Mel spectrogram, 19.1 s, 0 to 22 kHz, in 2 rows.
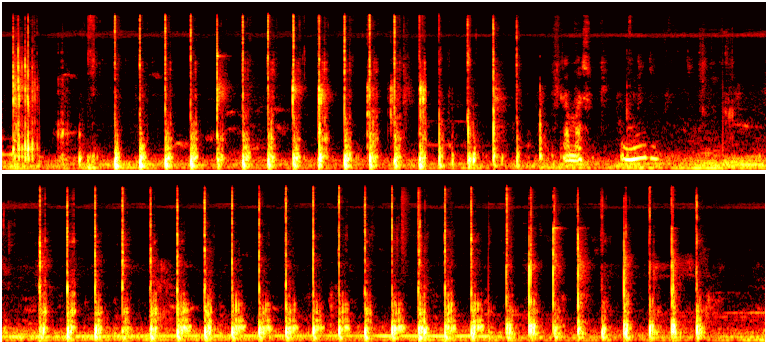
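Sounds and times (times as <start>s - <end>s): pestle pounding in stone mortar: 0.4s - 7.0s, 10.0s - 18.4s.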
